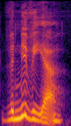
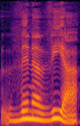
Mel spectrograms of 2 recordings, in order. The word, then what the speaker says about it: Vinivia: Because Louis launching he did launch his next company, of course, called Vinivia, not Vinavia. I had no idea how to pronounce it until I heard him say, I still don't.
